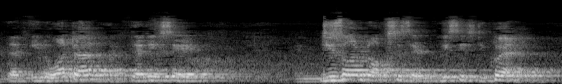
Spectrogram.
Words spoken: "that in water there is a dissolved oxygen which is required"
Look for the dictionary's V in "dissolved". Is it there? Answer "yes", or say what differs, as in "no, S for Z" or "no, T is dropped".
no, V is dropped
